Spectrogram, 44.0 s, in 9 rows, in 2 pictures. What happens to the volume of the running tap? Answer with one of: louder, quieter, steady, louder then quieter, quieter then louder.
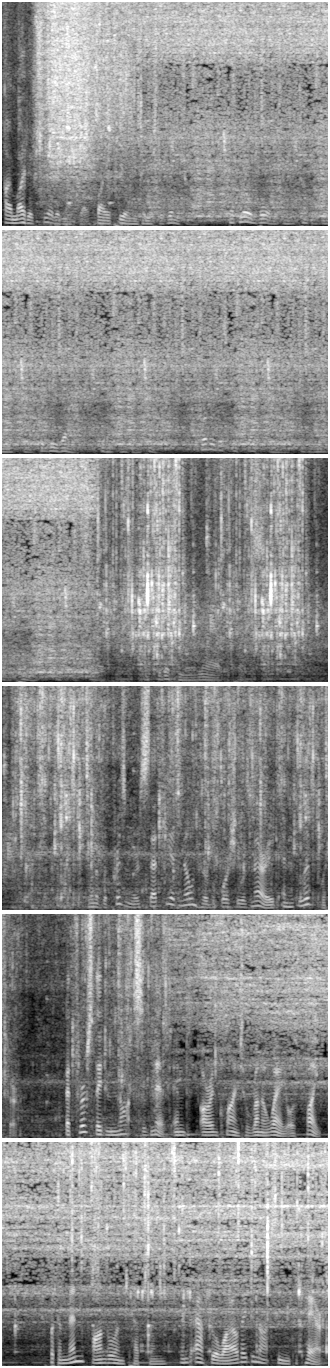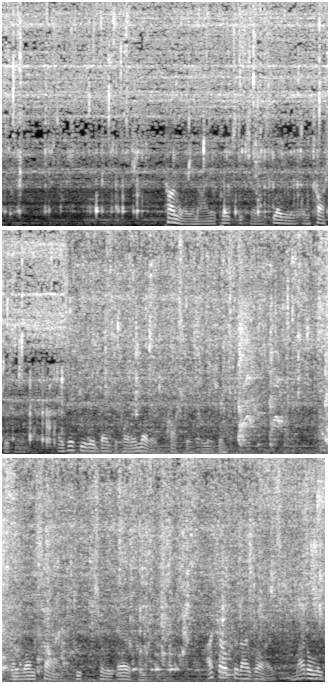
quieter then louder.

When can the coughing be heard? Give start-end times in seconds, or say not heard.
37.8-40.3.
